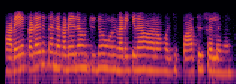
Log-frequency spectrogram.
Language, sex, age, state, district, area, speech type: Tamil, female, 18-30, Tamil Nadu, Tiruvarur, rural, conversation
